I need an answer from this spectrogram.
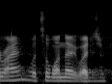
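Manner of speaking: ordinary talk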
